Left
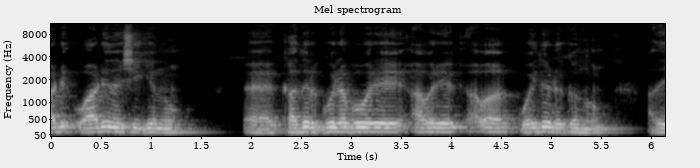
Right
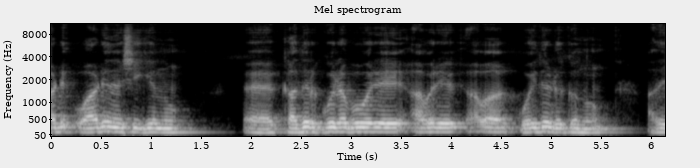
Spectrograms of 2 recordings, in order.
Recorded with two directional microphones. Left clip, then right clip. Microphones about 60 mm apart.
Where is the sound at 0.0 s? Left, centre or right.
Centre.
